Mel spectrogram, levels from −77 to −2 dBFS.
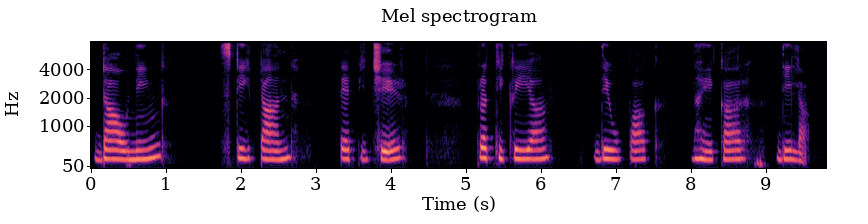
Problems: background sounds at intervals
